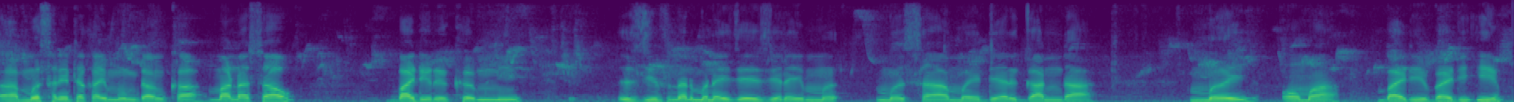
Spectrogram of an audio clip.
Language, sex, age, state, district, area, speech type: Bodo, male, 18-30, Assam, Baksa, rural, spontaneous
